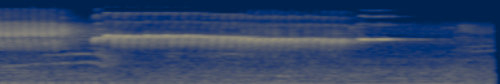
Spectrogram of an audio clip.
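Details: A canary in breeding condition, used to stimulate other canaries to sing: a brief high trill, then a long, sustained, slightly falling pure whistle ending in a short sharp note.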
